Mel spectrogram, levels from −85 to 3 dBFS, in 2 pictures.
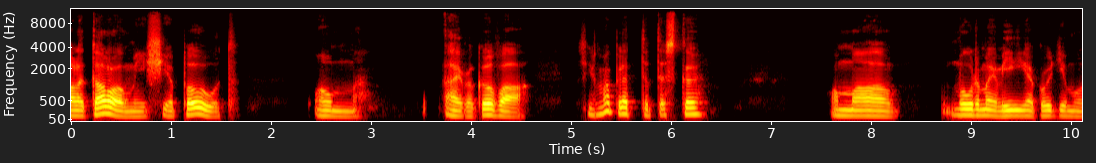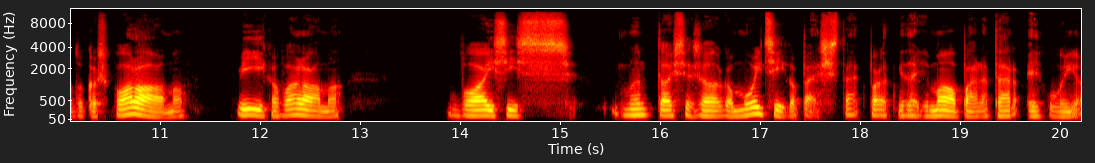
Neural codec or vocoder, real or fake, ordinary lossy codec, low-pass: codec, 24 kHz, 0.9 kbps, WavTokenizer, small release; fake; none; 10.8 kHz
